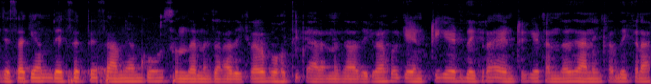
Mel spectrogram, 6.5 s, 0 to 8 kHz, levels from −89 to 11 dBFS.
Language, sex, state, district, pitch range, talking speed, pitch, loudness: Hindi, male, Chhattisgarh, Rajnandgaon, 105-115 Hz, 285 wpm, 110 Hz, -33 LUFS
